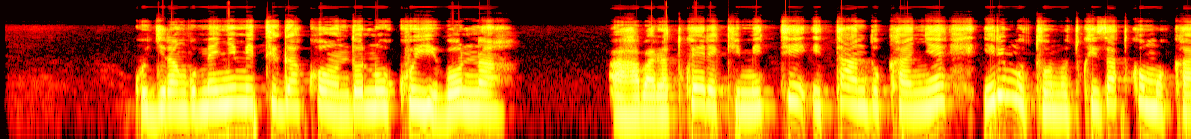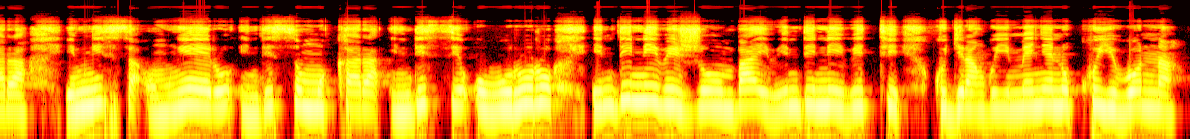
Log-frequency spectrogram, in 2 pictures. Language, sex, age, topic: Kinyarwanda, female, 25-35, health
